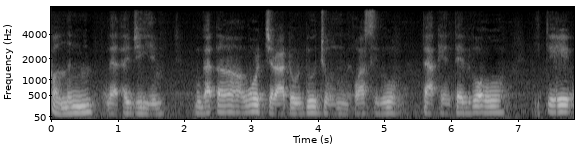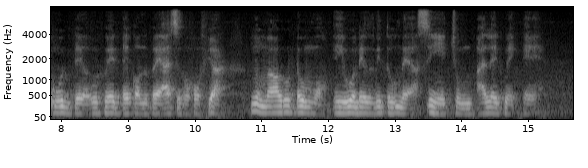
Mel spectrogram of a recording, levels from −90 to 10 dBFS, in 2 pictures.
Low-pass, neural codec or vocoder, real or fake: 7.2 kHz; codec, 16 kHz in and 24 kHz out, 0.6 kbps, FocalCodec, streaming, 4096 codes; fake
